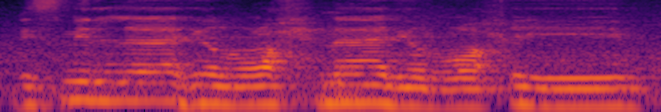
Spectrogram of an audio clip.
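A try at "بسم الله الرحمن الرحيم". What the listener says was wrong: That's better, but look, you got to fill the room. Bismillahirrahmanirrahim. Fill the room up.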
